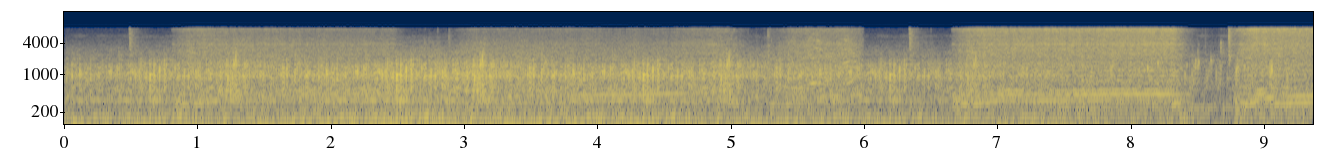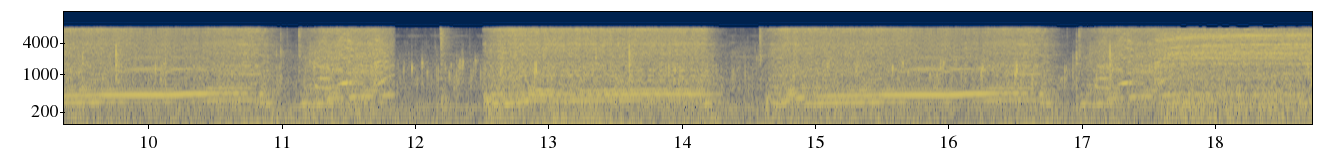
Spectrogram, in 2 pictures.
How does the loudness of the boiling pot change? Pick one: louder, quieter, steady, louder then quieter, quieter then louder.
quieter.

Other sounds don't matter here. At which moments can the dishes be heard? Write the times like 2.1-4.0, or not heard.
not heard.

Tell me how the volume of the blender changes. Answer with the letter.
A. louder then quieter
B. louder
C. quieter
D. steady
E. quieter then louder
B.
